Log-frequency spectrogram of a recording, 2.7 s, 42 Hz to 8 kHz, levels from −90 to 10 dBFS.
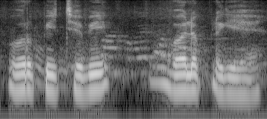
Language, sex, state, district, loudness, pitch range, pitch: Hindi, male, Uttar Pradesh, Saharanpur, -17 LUFS, 140-195 Hz, 150 Hz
